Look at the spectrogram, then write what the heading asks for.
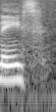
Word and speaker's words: Nice: You know why they pronounce that town Nice? Because the French don't have a word that means nice.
